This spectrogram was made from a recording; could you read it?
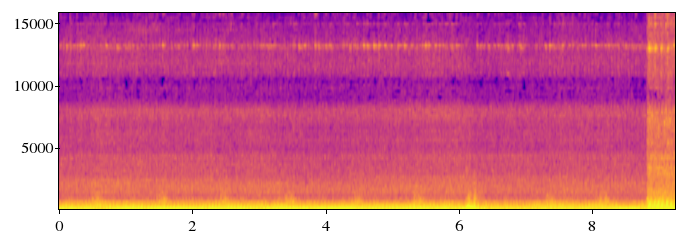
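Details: Bobcat skid steer with Harbor Freight Predator 670 22 hp engine swap, old exhaust smoking as paint cures; even low idle rumble, faint hydraulic hum over it, no misses; normal idle.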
